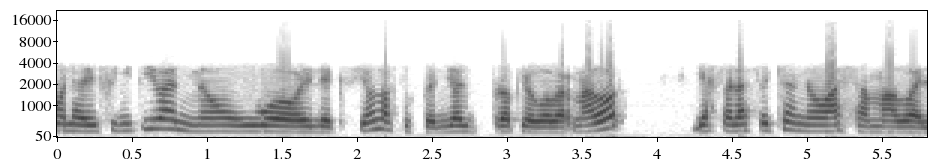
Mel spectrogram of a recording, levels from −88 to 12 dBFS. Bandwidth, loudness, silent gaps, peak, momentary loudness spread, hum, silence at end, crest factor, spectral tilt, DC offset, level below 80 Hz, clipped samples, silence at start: 8.8 kHz; -21 LUFS; none; -8 dBFS; 9 LU; none; 0 s; 12 dB; -4.5 dB/octave; under 0.1%; -68 dBFS; under 0.1%; 0 s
